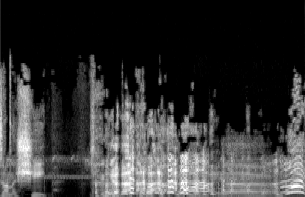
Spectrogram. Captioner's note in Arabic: الكل يضحك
